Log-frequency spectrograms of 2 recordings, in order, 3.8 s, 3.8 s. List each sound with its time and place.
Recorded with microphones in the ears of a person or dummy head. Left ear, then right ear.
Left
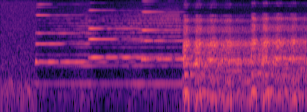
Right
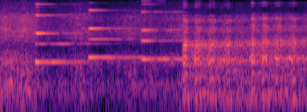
0.4 s a ringtone: 50° right (ahead or behind), 2 m
2.3 s laughter: 85° right, 8.5 m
